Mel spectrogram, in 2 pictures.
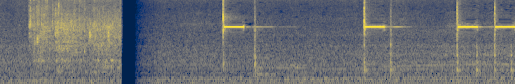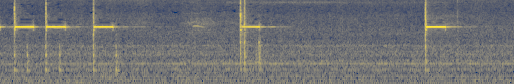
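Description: Water poured into a metal still in the first second, then an induction cooker's control panel beeping as its buttons are pressed: about nine short, high beeps spaced unevenly. A faint steady hum from the cooker comes on a few seconds in as it starts heating.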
